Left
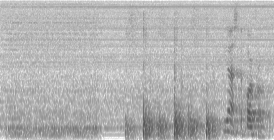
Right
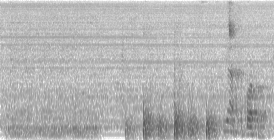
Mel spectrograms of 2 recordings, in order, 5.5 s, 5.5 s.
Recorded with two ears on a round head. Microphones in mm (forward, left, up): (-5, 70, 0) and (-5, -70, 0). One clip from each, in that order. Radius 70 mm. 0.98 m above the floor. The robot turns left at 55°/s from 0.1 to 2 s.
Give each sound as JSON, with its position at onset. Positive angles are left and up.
{"t": 2.5, "sound": "writing", "side_deg": 70, "distance_m": 4.0}
{"t": 4.5, "sound": "a man speaking", "side_deg": 80, "distance_m": 2.5}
